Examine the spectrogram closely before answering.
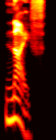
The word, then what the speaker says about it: knife: A good example of this change is in the word knife. In Middle English, it was pronounced neef, but after the vowel shift, the K became silent, and the E turned to the diphthong AA.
